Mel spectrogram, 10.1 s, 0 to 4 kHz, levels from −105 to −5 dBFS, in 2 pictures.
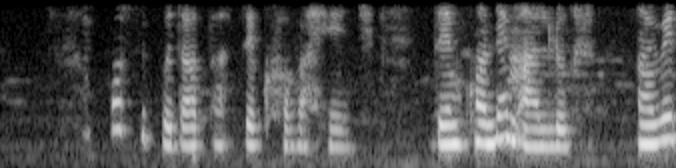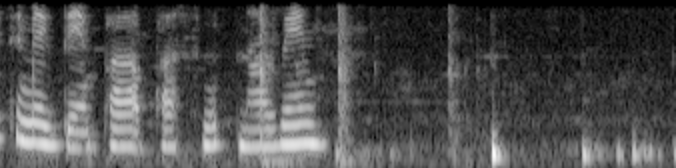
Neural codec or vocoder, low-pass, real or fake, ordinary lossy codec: none; 3.6 kHz; real; none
